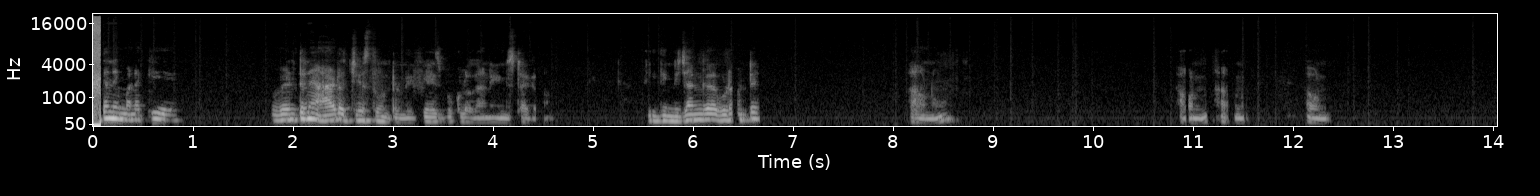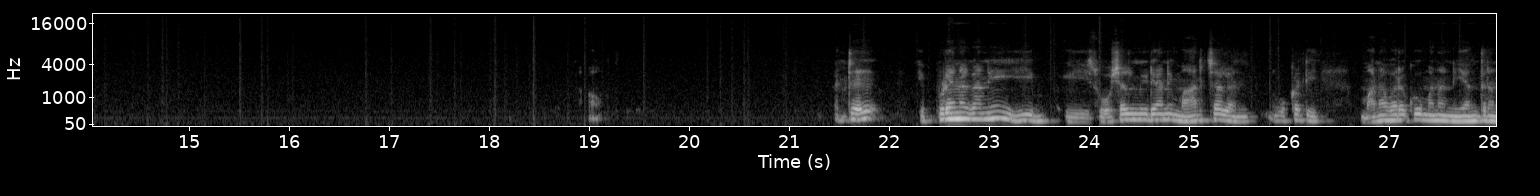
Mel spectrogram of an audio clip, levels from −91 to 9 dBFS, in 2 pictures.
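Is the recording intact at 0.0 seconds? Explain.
No, the clip opens with file tags played as audio, running from 0.0 to about 0.07 s. A block of text metadata is being read as if it were samples, so you get a short, hard-edged rasp, loud and lopsided toward one side, before the speech starts.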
